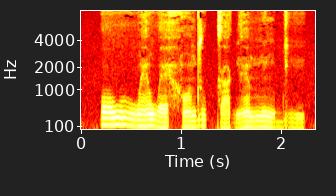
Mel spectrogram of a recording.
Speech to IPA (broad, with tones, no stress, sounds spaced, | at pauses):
o˦ w u˦˨ w ɛ̃˧ w ɛ˨ h ɔ̃˨˦ d u˦˨ k a˨ ɡ ɛ̃˧ m ĩ˧ ɡ͡b i˨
